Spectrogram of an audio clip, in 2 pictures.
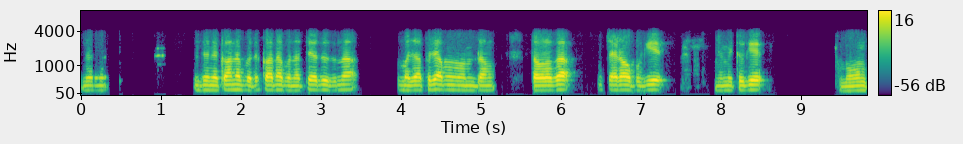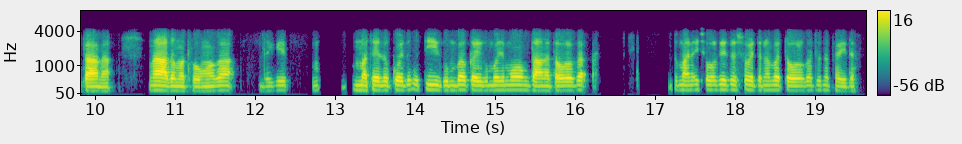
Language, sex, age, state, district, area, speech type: Manipuri, male, 60+, Manipur, Kangpokpi, urban, conversation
